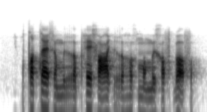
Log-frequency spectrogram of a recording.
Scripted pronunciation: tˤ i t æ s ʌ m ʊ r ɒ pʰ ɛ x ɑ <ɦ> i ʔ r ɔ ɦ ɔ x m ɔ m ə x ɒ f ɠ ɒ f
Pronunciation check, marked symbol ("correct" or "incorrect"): incorrect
